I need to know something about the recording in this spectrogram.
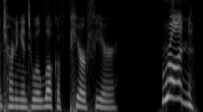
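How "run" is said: high, loud warning cry; urgent shout. Acted. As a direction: yell for her to flee. Liam warns the Selkie.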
